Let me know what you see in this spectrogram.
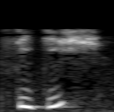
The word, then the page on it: zittig: Bas-Rhin; Herrlisheim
